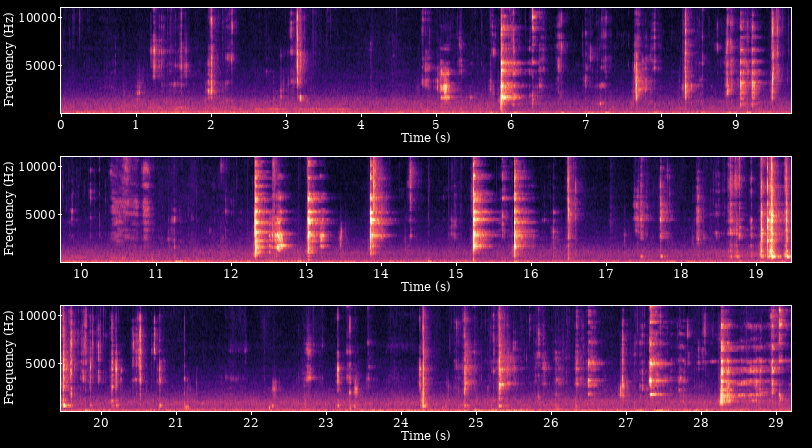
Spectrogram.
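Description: Close-miked chewing of egg fried rice, with a scatter of short wet mouth clicks and smacks. A metal spoon and fork click and scrape on ceramic plates, the loudest cluster about two-thirds of the way in.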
